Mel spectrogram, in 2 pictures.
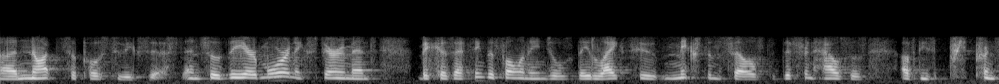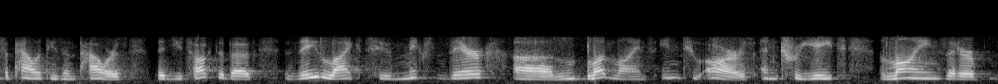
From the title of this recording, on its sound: Open Phones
